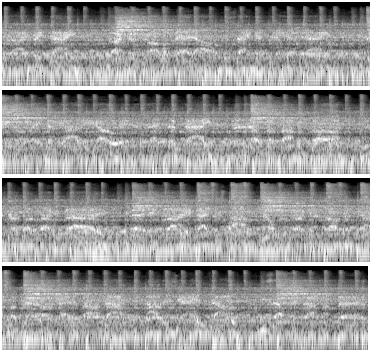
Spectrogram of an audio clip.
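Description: Dutch hardcore punk band recording playing a loud, steady, guitar-driven passage over fast drumming.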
